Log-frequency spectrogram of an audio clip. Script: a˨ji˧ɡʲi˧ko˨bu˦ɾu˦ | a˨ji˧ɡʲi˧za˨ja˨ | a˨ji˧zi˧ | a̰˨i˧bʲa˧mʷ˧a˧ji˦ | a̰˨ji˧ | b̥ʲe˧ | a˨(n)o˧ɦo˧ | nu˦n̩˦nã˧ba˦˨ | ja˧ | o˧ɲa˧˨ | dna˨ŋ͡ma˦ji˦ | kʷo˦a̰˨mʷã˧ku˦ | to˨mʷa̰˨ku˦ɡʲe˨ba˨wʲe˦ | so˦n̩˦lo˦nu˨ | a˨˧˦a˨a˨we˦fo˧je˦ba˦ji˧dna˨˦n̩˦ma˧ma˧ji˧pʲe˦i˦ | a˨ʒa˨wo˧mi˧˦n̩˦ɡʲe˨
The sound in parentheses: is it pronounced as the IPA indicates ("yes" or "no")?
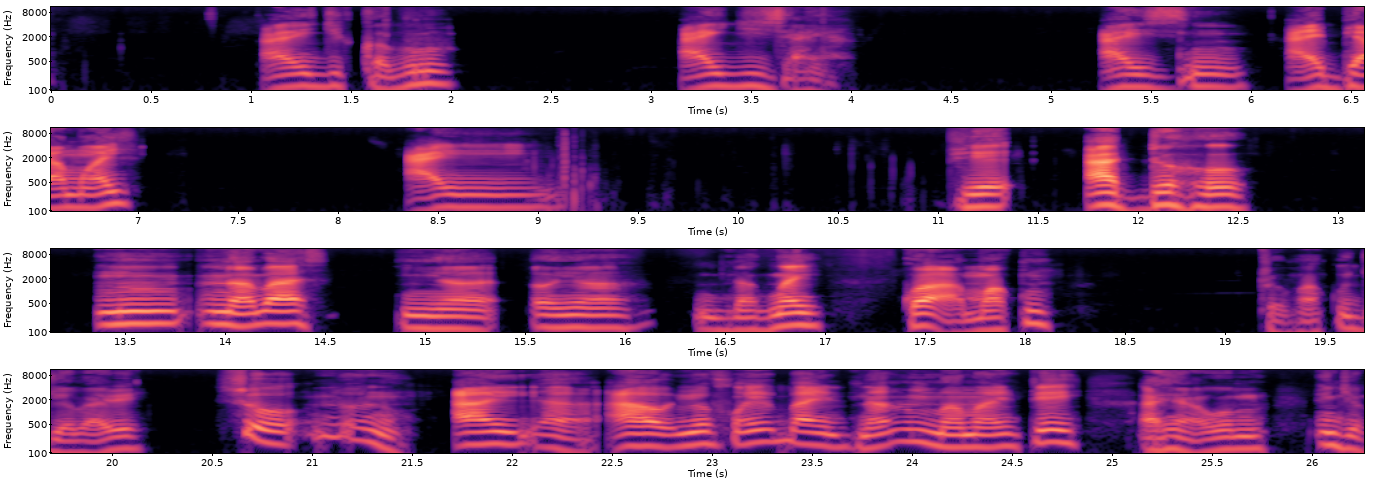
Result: no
